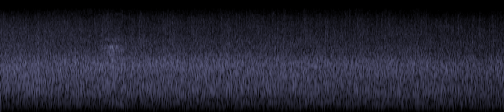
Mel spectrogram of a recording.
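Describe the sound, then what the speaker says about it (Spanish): A large audience at the Madrid Economic Forum gives sustained, dense applause, a steady roar of many hands clapping throughout without pause. "Un fuerte aplauso, por favor, para Ramón Tamames."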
